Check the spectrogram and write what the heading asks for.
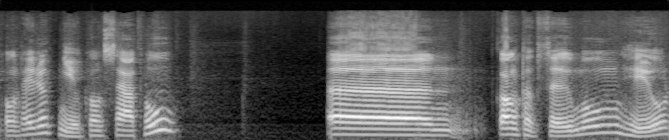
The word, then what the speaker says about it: sādhu: status đấy cái từ nó là như vậy Xa thú dh chưa phải là Th i ý Thì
